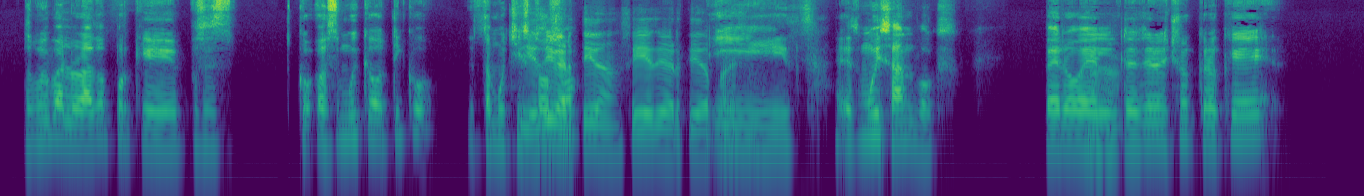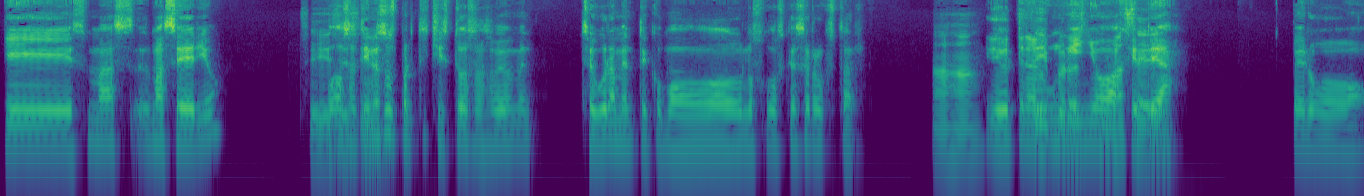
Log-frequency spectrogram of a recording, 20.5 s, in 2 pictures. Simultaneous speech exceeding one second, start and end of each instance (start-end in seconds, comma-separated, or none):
17.6-19.1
